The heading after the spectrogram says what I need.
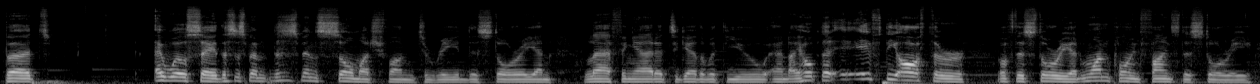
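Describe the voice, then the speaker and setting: Mid-pitched, melodramatic sweary host over faint music. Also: sing-song, unhurried, darkish tone. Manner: exasperated, melodramatic, swears freely. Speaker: host of a fan fiction reading series. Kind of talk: casual comedic reading and reaction commentary.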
